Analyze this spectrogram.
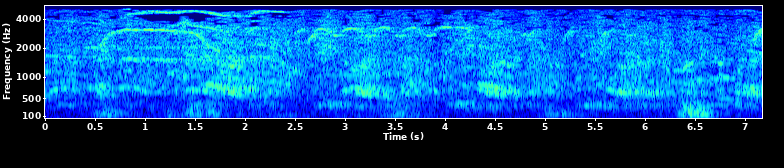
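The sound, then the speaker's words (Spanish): A concert crowd cheers and applauds for the girls on stage, a steady roar of voices with scattered shouts and whoops, fairly faint and continuous throughout. “aplauso a las chicas. Un fuerte aplauso.”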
